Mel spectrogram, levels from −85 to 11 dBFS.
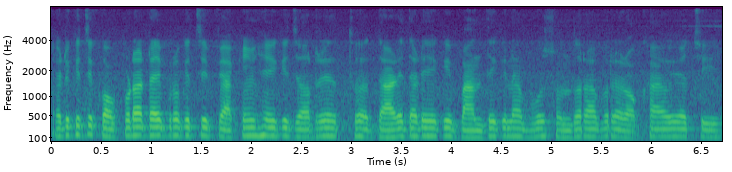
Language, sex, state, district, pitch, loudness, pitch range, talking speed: Odia, male, Odisha, Khordha, 125 Hz, -18 LUFS, 115-130 Hz, 180 wpm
